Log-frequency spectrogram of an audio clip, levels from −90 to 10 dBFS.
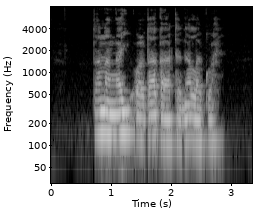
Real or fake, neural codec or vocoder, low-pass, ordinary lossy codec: real; none; none; none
